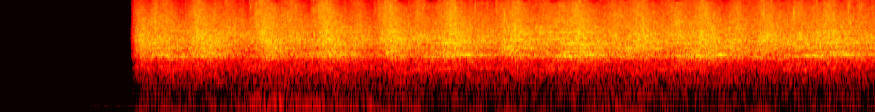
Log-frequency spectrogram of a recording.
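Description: Complete silence for about a second, then an audience applauding steadily.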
